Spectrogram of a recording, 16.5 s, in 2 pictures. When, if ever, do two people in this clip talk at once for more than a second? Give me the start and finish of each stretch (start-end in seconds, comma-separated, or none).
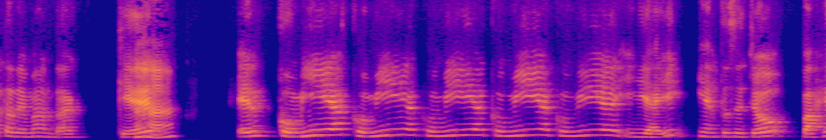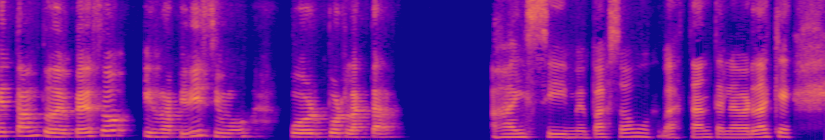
none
